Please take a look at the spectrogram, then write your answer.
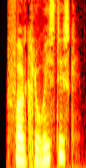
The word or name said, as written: folkloristisk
